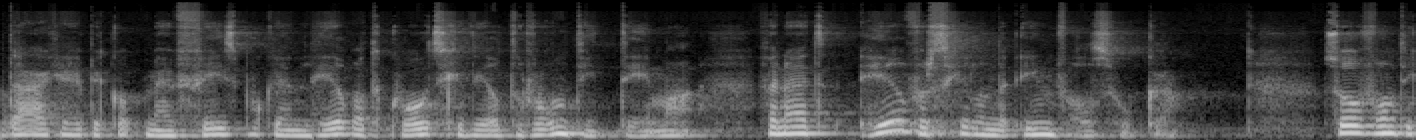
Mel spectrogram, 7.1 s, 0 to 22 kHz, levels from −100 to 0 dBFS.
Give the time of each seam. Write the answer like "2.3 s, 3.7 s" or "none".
1.5 s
